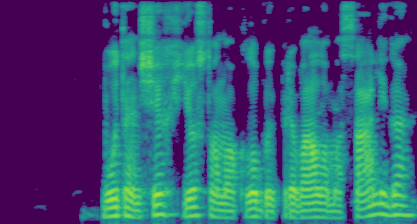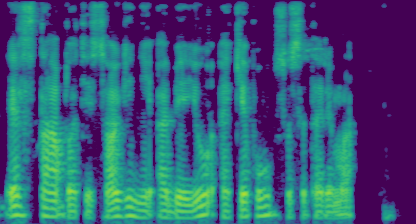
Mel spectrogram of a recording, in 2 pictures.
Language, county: Lithuanian, Alytus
